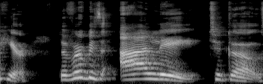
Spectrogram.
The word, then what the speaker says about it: aller: The verb is aller, to go. Say it after me. It's aller.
